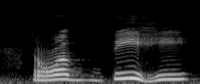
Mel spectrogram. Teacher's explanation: ہا کو پھر اقصی الحلق سے ادا کریں گے، اور اس کے نیچے 1 حرکت ہے زیر کی، کسرہ، تو اس کو 1 کاؤنٹ ادا کریں گے۔ ربی ہی، اس ہا کو لام کے ساتھ جوائن کریں گے، لام کو ہلانا نہیں ہے، لام ساکن ہے تو یہاں پہ توسط ہوگا۔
